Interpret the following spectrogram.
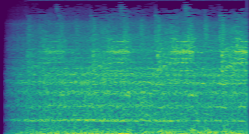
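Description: Electric passenger train passing, a steady rumble of wheels on rails with a steady hum, fading in at the start.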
